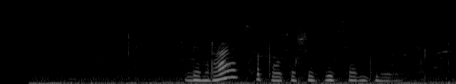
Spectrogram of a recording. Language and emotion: Russian, neutral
